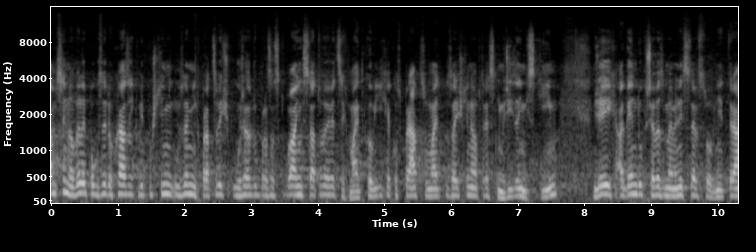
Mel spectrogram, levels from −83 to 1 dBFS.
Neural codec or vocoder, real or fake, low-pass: vocoder, 44.1 kHz, 128 mel bands, Pupu-Vocoder; fake; 14.4 kHz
